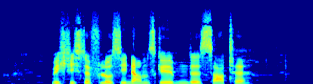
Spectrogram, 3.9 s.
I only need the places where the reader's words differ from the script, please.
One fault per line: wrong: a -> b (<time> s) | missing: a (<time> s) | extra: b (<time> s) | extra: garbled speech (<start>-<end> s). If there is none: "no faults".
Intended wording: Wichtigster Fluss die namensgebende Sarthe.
no faults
